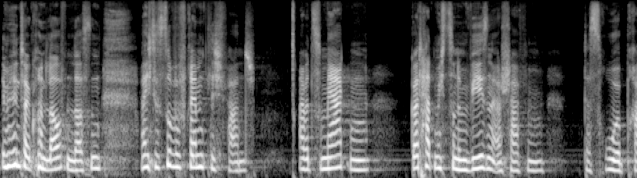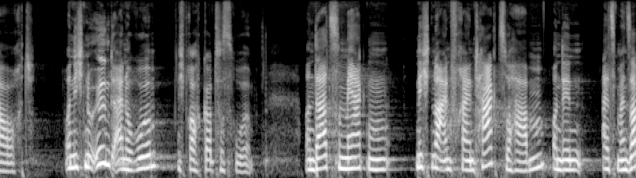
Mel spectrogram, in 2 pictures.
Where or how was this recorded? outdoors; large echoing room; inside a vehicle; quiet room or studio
large echoing room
